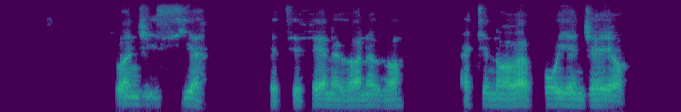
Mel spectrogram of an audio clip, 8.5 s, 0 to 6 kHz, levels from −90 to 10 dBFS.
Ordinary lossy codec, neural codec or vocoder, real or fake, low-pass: Opus, 32 kbps; none; real; 5.4 kHz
